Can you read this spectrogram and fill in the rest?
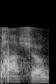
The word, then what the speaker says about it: Pascha: We see that Jesus observed the Passover, and the Greek word is Pascha, sometimes pronounced Pascha, with his disciples.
